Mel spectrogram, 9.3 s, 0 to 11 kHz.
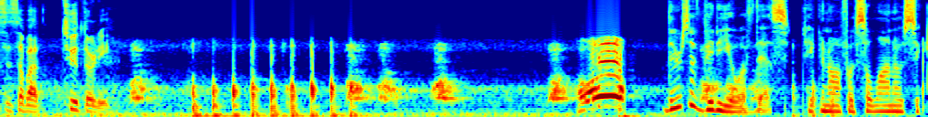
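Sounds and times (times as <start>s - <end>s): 
speech: 0.0s - 1.4s, 6.7s - 9.2s
dog barking: 1.3s - 1.6s, 3.4s - 4.7s, 5.5s - 5.8s, 6.9s - 7.8s
heavy knocks pounding on a front door: 1.9s - 3.7s.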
